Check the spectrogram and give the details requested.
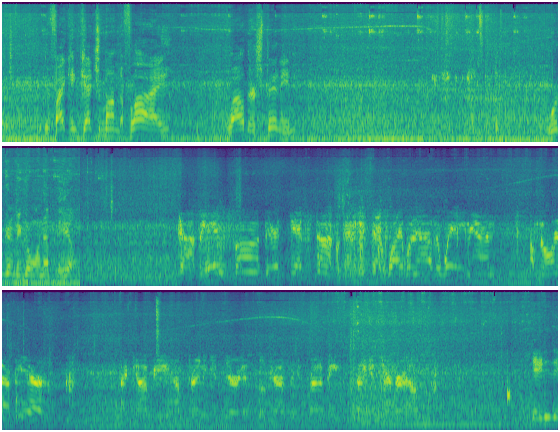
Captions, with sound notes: if I can catch them on the fly while they're spinning... we're gonna be going up the hill. (CB radio) "Copy." "We've got a dead stop. We've got to get that white one out of the way man. I'm going up here" (CB radio respondent) "I copy, I'm trying to get there. I've got to get through traffic. Trying to get turned around."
